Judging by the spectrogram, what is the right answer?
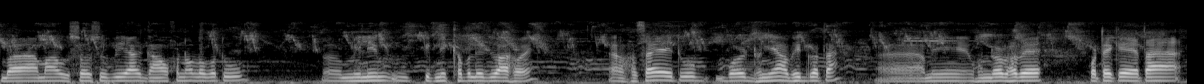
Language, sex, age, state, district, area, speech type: Assamese, male, 45-60, Assam, Dibrugarh, rural, spontaneous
